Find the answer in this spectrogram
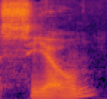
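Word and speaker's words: Siya Oum: I think the variant artist is Sia Om. That's how you pronounce her name.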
